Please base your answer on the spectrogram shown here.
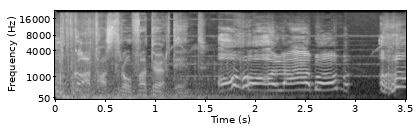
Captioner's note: gasps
